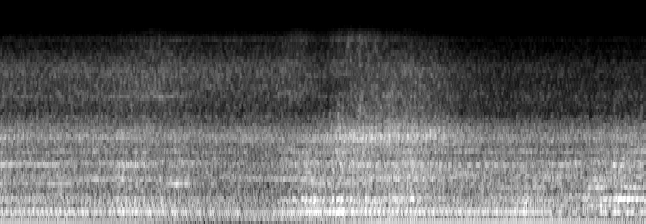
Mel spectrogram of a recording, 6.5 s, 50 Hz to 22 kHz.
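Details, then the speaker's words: 1999 Acura CL, cold engine idling right after a jump start in sub-freezing Minnesota winter, weak battery: soft steady idle with an even beat, no knocks, misses or rattles; settling and running smoothly. "so an extra 30 seconds of run time here won't make much of a difference but we're going to leave the engine running while we get our charger set up"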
